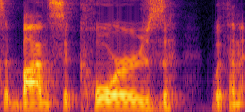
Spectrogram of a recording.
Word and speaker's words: Bon Secours: Some people pronounce it Bon Secours with an S at the end, because it does have actually an S at the end, but it's a French word. I think the S is silent.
